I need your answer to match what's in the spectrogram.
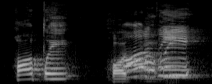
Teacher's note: پہلا حروف مستعلیہ میں سے خا ہے, دوسرا تو ہے, دونوں کو پر پڑھیں گے اس طرح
